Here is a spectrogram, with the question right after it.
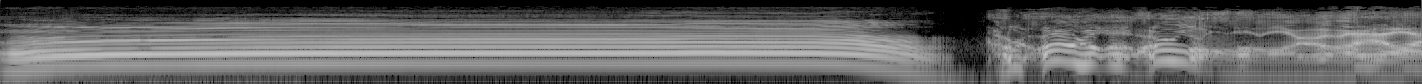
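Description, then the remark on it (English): A recorded scream attributed to a yowie, taken from YouTube audio of yowie sightings: a long, steady, high-pitched wail held for several seconds, sliding down abruptly, then breaking into loud, wavering, warbling cries. “And there's audio as well of the screams and stuff.”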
